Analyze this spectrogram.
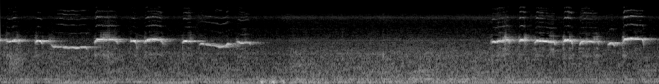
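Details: Pet male cockatiel singing along with a companion: a series of clear high whistled notes, some level and some dipping, in a quick run, then a pause before another fast burst of whistles; faint low hum underneath.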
